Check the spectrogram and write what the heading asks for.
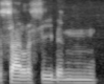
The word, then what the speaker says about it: psilocybin: the sumatriptan drug is closely related to the psilocybin.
